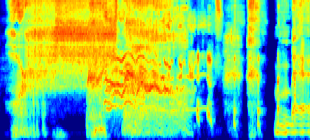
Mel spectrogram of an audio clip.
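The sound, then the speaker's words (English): A person imitates a storm with their voice, making a sustained breathy whoosh with wavering, howling whistles for about three seconds, then a few shorter puffs and rasping bursts. “There's a storm in it, so you got to do a whole storm.”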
